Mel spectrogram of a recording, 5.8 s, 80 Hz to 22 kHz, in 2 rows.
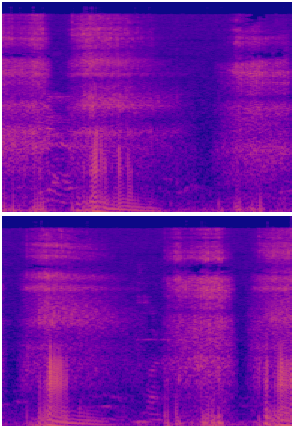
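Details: Rough, rattling snoring breaths in an uneven rhythm, roughly 26 a minute, with some background noise; snoring.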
